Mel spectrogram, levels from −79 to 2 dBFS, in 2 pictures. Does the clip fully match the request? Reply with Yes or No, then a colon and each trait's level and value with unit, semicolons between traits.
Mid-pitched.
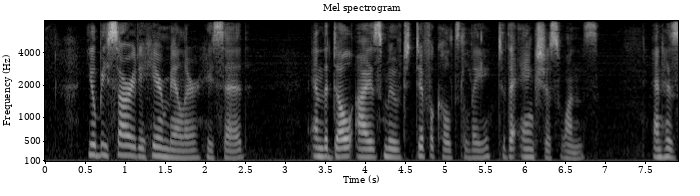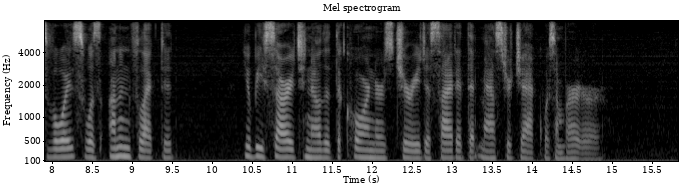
Yes: medium, 165 Hz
